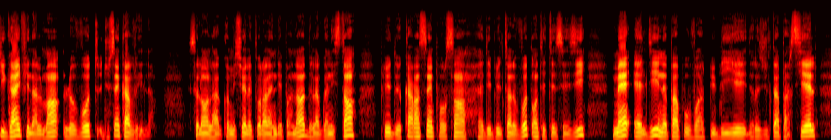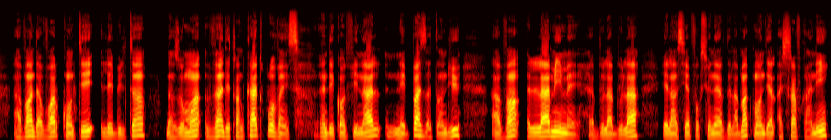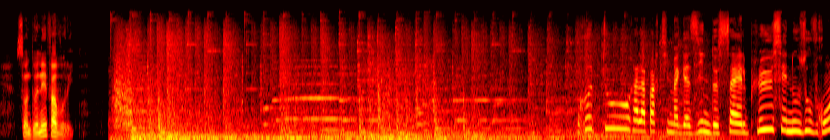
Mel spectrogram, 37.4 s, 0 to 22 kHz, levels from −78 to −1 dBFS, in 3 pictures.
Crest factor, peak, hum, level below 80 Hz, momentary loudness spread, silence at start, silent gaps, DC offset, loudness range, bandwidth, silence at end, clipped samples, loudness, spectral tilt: 20 dB; -8 dBFS; none; -44 dBFS; 11 LU; 0 s; none; under 0.1%; 6 LU; 15.5 kHz; 0 s; under 0.1%; -27 LUFS; -4.5 dB/octave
